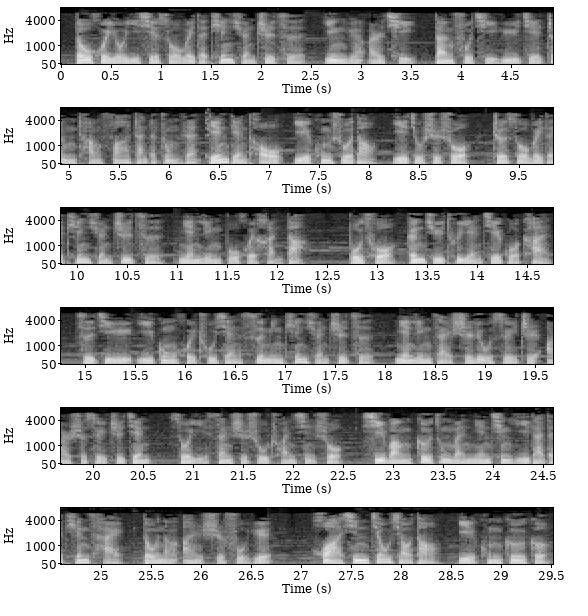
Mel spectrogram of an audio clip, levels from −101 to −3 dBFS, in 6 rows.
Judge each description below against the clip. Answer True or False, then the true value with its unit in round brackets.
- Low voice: True (85 Hz)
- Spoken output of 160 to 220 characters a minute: False (250 characters per minute)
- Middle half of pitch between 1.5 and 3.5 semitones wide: False (4.8 semitones)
